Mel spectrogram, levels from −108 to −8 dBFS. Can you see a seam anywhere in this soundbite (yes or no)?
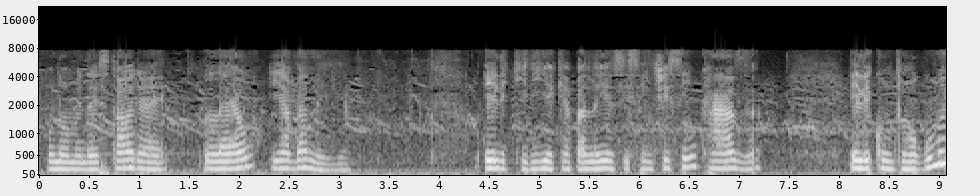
yes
